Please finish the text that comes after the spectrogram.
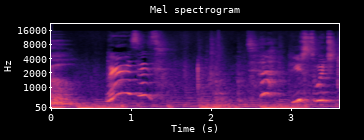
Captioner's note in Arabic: يضحك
